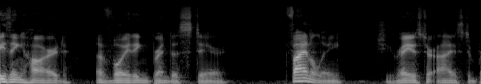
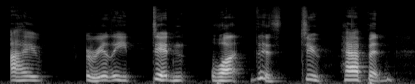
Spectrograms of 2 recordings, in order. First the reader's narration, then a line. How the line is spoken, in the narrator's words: she said, speaking slowly, pronouncing each word carefully, forcing back the urge to start sobbing again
